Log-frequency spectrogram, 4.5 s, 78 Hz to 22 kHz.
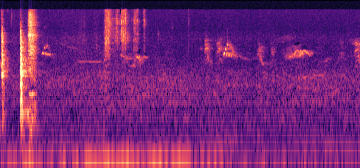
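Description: A single sharp click from the 1990 Yamaha YZ490's kick-start just after a kick that leaves the engine not running, followed by a faint low rumble that fades over a couple of seconds. Faint bird chirps sound over it.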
